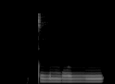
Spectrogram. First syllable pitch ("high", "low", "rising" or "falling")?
low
